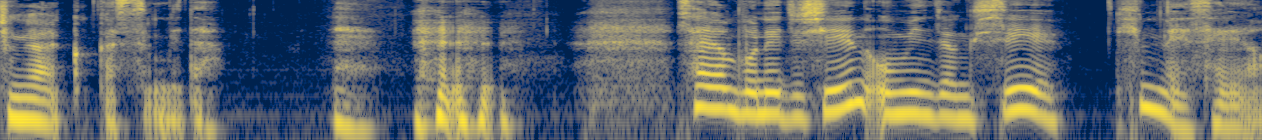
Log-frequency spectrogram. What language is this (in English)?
Korean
